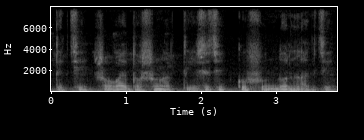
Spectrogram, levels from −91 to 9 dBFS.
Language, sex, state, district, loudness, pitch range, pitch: Bengali, male, West Bengal, North 24 Parganas, -38 LUFS, 105-125 Hz, 120 Hz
